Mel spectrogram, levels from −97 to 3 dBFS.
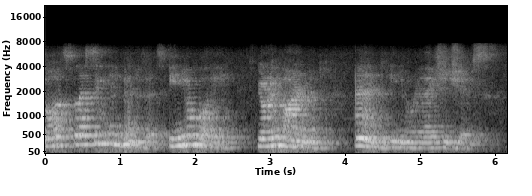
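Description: Nothing goes wrong anywhere in this bit of speech, which comes through an AMR wideband (HD Voice) link at 12.65 kbit/s, so the top end simply stops at 7.4 kHz, just where that codec's band limit puts it.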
